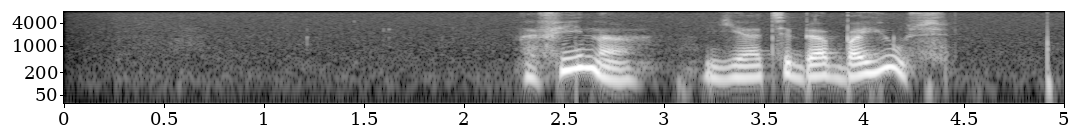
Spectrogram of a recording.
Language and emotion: Russian, neutral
